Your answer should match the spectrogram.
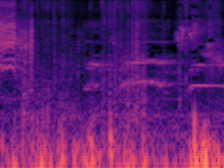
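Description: A bird calling faintly in a few short pitched phrases from about a second in, over an uneven low rumble of wind and handling on the microphone.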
